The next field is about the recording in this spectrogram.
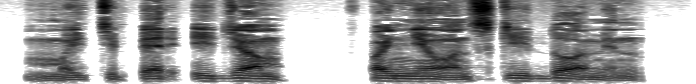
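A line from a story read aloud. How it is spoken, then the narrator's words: Dry impassive voice. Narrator (Russian): продолжил Тлен своим обычным, сухим и беспристрастным голосом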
